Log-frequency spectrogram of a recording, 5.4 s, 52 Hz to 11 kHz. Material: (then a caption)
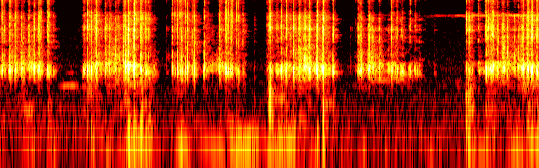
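Plastic. Long nails tap and scratch a small hollow red plastic cylindrical container with a ridged concentric base. Six short bursts of rapid, crisp clicking and scraping are separated by brief silences, with a bright, hollow plastic tone centered near 1.3 kHz and very little low end.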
